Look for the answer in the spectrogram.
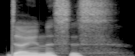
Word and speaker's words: Dionysus: Dionysus, Dionysus, yeah, he's sus as fuck.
